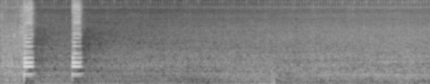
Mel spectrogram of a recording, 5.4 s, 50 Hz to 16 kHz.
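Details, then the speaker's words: 2023 BMW X1, 2.0-liter four-cylinder; two short sharp horn toots about half a second apart, warning key not detected though it was in owner's pocket. "Boy, she is really, the key is in my pocket. She is really asking for that key."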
